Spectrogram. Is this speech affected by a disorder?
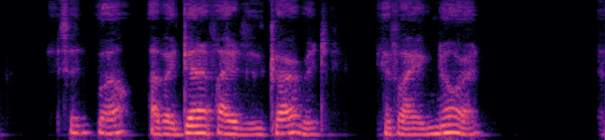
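Yes: Parkinson's; tremor varies day to day.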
